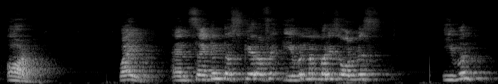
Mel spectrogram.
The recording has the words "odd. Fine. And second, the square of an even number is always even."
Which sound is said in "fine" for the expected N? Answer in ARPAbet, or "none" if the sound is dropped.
none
